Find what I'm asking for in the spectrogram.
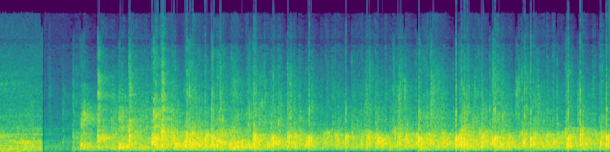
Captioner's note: audience clapping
